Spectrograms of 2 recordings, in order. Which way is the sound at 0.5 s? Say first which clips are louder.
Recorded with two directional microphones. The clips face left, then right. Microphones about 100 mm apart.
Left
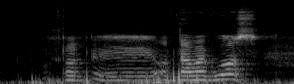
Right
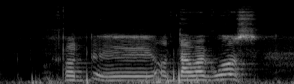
Right 4 dB; 65° right (ahead or behind).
